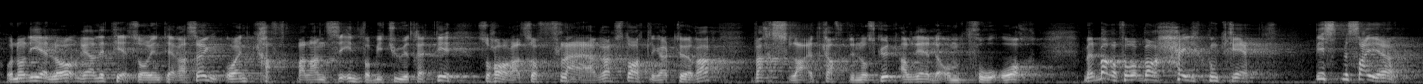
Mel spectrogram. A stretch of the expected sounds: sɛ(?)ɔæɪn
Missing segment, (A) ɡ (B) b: A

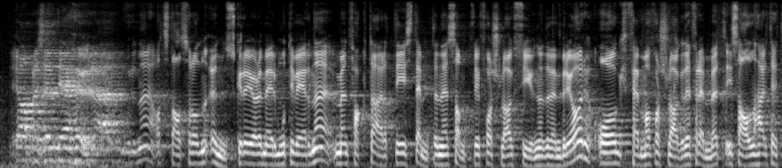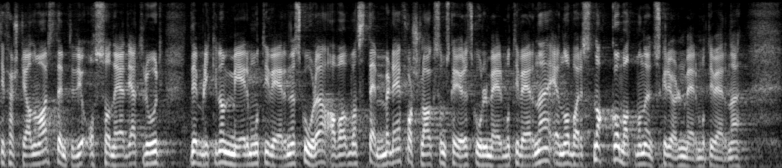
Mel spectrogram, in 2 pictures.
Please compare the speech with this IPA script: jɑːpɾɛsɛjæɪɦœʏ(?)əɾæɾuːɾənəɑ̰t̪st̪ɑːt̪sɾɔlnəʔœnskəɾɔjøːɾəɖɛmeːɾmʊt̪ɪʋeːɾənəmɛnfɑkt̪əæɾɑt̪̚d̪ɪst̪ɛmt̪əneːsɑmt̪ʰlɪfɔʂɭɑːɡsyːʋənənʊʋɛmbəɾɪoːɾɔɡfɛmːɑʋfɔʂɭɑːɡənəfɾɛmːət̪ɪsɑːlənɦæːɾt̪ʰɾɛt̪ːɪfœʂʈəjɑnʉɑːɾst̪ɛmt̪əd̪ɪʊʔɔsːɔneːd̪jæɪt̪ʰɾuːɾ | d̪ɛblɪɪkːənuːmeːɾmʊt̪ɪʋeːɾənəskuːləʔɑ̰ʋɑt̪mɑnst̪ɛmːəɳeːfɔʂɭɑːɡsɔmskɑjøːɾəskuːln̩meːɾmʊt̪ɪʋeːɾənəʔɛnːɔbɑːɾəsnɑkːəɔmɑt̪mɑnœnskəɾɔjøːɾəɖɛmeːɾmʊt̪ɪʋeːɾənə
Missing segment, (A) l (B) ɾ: B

